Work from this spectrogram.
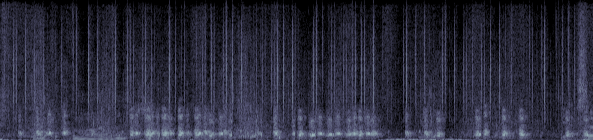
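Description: Blocky video-game chickens from Minecraft give a clear, close cluck early on, followed by dense chirpy chatter and further fowl-like calls throughout.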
